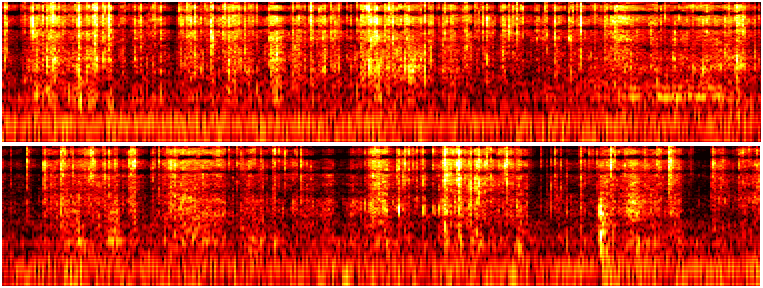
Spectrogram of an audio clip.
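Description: Plastic packaging of a diamond painting kit crinkled and torn open up close, with steady loud crackling and rustling throughout and no voices.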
